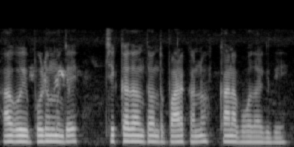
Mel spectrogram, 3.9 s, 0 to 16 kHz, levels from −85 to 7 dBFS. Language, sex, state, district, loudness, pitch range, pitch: Kannada, male, Karnataka, Koppal, -18 LUFS, 140-150 Hz, 145 Hz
